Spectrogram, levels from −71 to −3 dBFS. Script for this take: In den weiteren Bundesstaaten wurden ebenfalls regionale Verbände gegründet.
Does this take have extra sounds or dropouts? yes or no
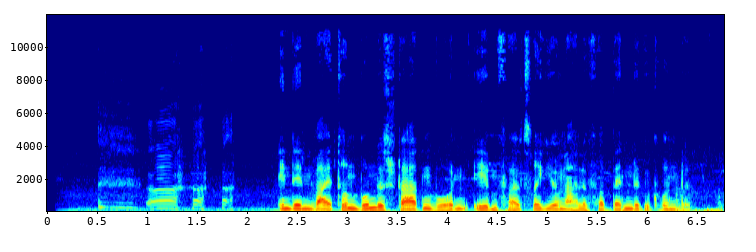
yes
